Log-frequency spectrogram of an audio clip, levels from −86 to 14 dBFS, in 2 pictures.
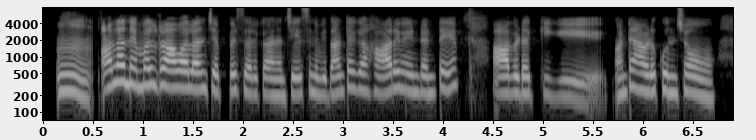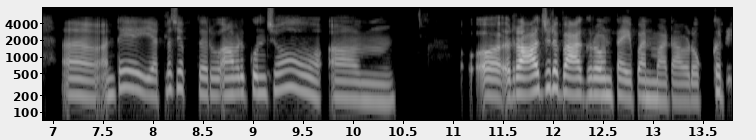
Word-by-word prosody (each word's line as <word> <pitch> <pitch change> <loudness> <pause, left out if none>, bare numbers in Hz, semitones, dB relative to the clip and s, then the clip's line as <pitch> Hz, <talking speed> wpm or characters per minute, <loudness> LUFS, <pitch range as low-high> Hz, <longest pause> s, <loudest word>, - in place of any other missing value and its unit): హ్మ్. 240 -5 -1 0.2
అలా 355 +6 +4
నెమళ్ళు 310 0 0
రావాలని 280 -1 +5
అని 265 0 -4
చెప్పేసరికి 225 -2 -6
ఆయన 200 - -3
చేసిన 215 +2 -4
విధ 205 +1 -6
అంటే 260 +5 -6
గా 250 - -1
హారం 230 +5 0
ఏంటంటే, 230 +3 -5 0.6
ఆవిడకీ 220 -2 -1 0.7
అంటే 225 +7 -4
ఆవిడ 245 -2 +1
కొంచెం 230 0 -1 0.7
ఆహ్, 195 -2 0
అంటే 245 +8 -4 0.3
ఎట్లా 255 +7 -9
చెప్తారు? 210 -6 -5
ఆవిడ 215 +1 0
కొంచెం 220 +4 -4 0.6
ఆహ్, 180 -1 -3
హ్మ్. 165 -1 -8 1.0
ఆహ్, 195 -2 +4 0.2
రాజుల 245 +6 +9
బ్యాగ్రౌండ్ 205 -1 +5
టైప్ 185 0 -2
అనమాట 175 -2 -4
ఆవిడొక్కది. 165 - -6
220 Hz, 135 wpm, -25 LUFS, 205-250 Hz, 1.0 s, రాజుల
